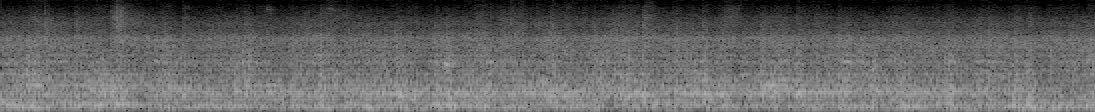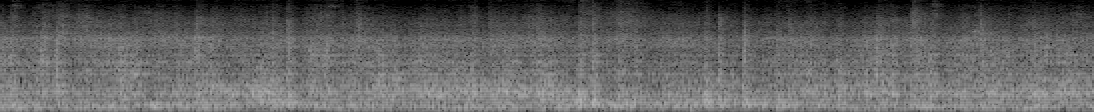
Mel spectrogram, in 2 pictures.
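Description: Passenger train running at speed along the track: a steady rumble and rattle of the coaches, with light clatter of wheels over rail joints and points.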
